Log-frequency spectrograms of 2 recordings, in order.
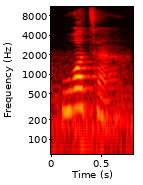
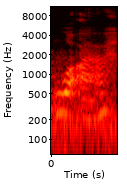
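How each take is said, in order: First: The middle T is pronounced clearly. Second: The middle T is dropped or swallowed. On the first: The speaker calls it right. "the T is very specifically pronounced" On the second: The speaker calls it wrong. "It's not water. That's the Cockney accent"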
